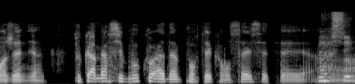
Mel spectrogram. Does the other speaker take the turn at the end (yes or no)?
yes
